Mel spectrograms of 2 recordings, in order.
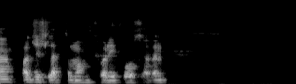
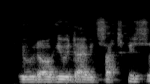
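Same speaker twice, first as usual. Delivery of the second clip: plain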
